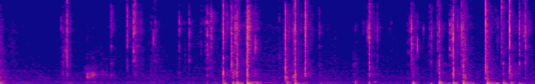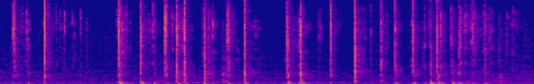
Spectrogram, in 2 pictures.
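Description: Typing on a computer keyboard: a quick, irregular run of keystrokes entering a line of Python code.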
